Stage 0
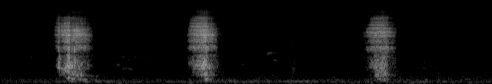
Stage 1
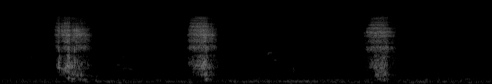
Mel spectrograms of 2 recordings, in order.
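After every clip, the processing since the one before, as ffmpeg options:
ffmpeg -i in.wav -af "acompressor=threshold=-43dB:ratio=1.5,volume=-5dB" out.wav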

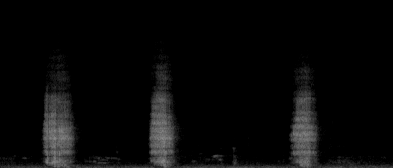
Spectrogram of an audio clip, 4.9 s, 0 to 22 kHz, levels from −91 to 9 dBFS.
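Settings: ffmpeg -i in.wav -af "equalizer=frequency=150:width_type=o:width=0.49:gain=-5.5" out.wav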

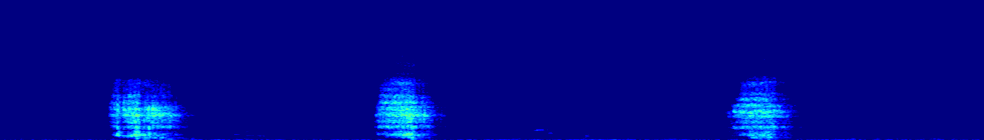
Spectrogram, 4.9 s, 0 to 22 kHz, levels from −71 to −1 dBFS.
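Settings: ffmpeg -i in.wav -af "aecho=1:1:85:0.119" out.wav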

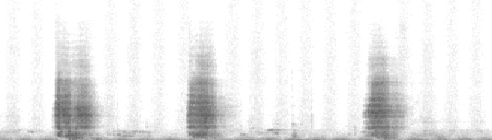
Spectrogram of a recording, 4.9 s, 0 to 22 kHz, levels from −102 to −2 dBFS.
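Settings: ffmpeg -i in.wav -filter_complex "[0:a]acrossover=split=1100[link_01][link_02];[link_01]aeval=exprs='val(0)*(1-0.7/2+0.7/2*cos(2*PI*4.1*n/s))':channel_layout=same[link_03];[link_02]aeval=exprs='val(0)*(1-0.7/2-0.7/2*cos(2*PI*4.1*n/s))':channel_layout=same[link_04];[link_03][link_04]amix=inputs=2:normalize=0,acompressor=threshold=-45dB:ratio=3,volume=8dB" out.wav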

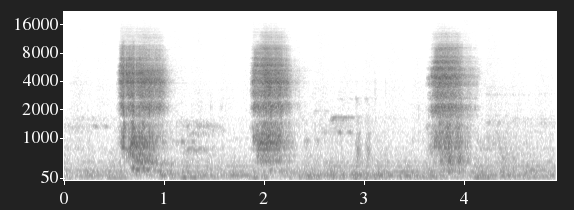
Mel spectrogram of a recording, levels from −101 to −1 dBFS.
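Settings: ffmpeg -i in.wav -af "aecho=1:1:103:0.668,volume=-1dB" out.wav

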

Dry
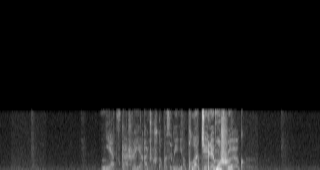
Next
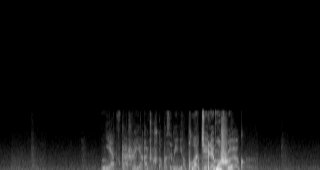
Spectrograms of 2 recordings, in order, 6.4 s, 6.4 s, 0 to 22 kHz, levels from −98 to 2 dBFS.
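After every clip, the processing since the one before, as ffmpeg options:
ffmpeg -i in.wav -af "lowpass=1700,volume=2dB" out.wav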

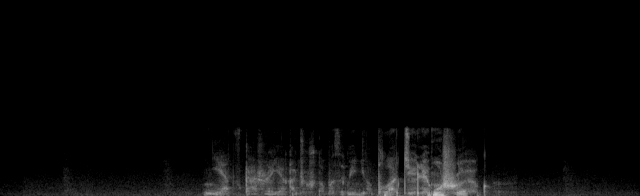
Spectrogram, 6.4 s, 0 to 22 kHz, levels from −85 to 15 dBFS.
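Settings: ffmpeg -i in.wav -af "dynaudnorm=framelen=540:gausssize=3:maxgain=7dB" out.wav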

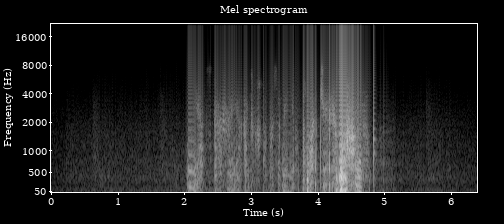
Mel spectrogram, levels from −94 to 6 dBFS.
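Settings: ffmpeg -i in.wav -af "aeval=exprs='val(0)*sgn(sin(2*PI*190*n/s))':channel_layout=same" out.wav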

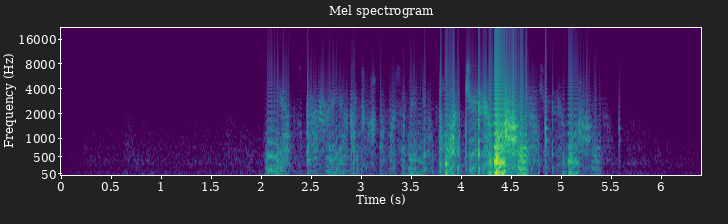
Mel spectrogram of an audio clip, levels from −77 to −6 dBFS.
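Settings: ffmpeg -i in.wav -af "aecho=1:1:737:0.141" out.wav

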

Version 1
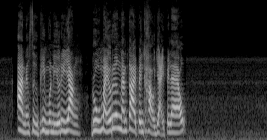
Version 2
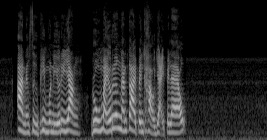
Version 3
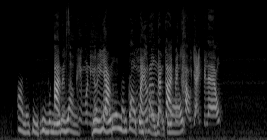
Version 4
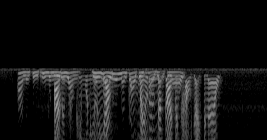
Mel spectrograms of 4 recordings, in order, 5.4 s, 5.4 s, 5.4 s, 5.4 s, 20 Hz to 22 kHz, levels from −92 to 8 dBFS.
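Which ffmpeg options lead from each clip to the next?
ffmpeg -i in.wav -af "equalizer=frequency=170:width=4.3:gain=-10.5,volume=-4dB" out.wav
ffmpeg -i in.wav -filter_complex "[0:a]acrossover=split=830[link_01][link_02];[link_02]adelay=730[link_03];[link_01][link_03]amix=inputs=2:normalize=0,volume=-9dB" out.wav
ffmpeg -i in.wav -af "lowpass=frequency=2500:width_type=q:width=0.5098,lowpass=frequency=2500:width_type=q:width=0.6013,lowpass=frequency=2500:width_type=q:width=0.9,lowpass=frequency=2500:width_type=q:width=2.563,afreqshift=-2900" out.wav

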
